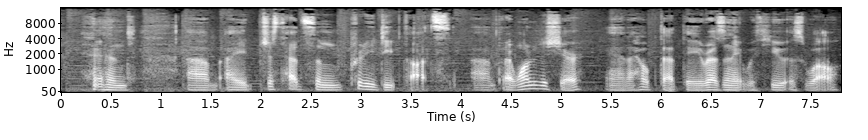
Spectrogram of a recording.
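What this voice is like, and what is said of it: Voice a little lower than usual. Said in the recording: “My voice is a little bit lower because I'm walking around”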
